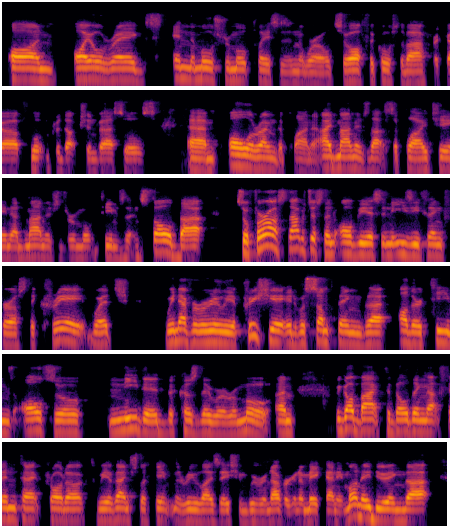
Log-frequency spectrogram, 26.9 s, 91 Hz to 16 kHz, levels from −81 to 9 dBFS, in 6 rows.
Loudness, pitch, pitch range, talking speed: -21 LUFS, 135 Hz, 125-145 Hz, 210 wpm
